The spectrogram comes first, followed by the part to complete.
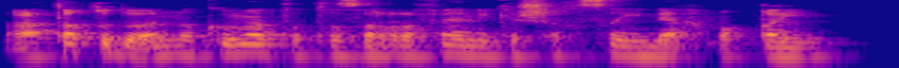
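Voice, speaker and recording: A tense, insistent young woman, read by a man. Fast and urgent in a dark, mellow tone. The mic is a little far off. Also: medium pitch, steady tone, natural voice.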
